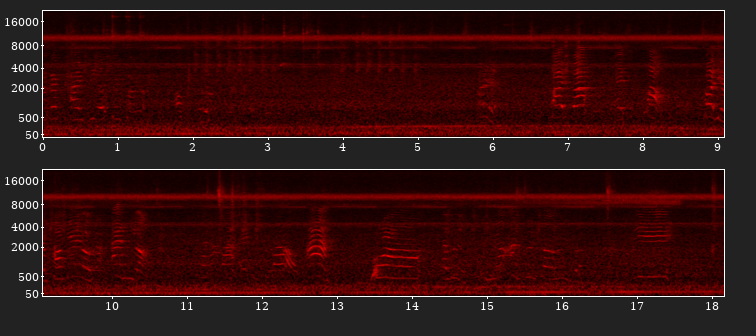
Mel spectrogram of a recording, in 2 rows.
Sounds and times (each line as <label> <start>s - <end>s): Children 6.8s - 17.6s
